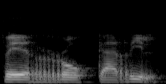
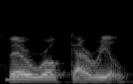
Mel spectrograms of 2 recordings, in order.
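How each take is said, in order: First: Ferrocarril with strong trilled double R, slow; rolled R. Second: English speaker accent. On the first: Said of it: "this is how you should do it". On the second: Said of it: "English speakers roll their R's like this". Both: Shown as a demonstration.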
